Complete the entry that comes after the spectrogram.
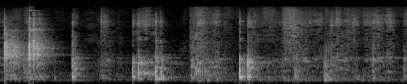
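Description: Eggs being beaten with refined oil in a bowl for a Christmas cake, heard as a series of close, irregular utensil clinks and scrapes against the dish, no voices.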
